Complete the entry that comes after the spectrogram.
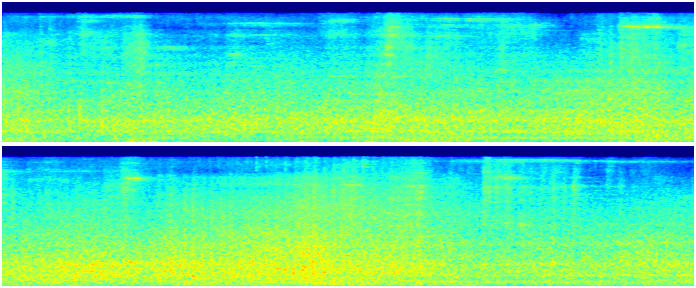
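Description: Freight train's autorack cars rolling past on a curve: a steady rumble of steel wheels on rail, with a few brief, high-pitched wheel squeals.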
